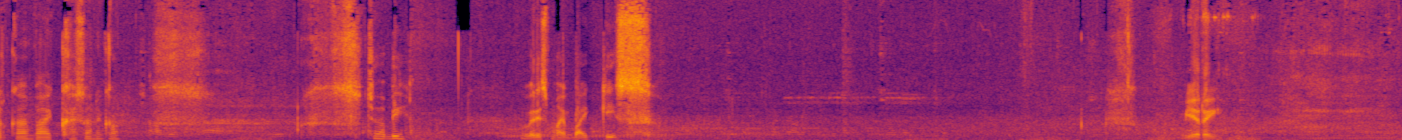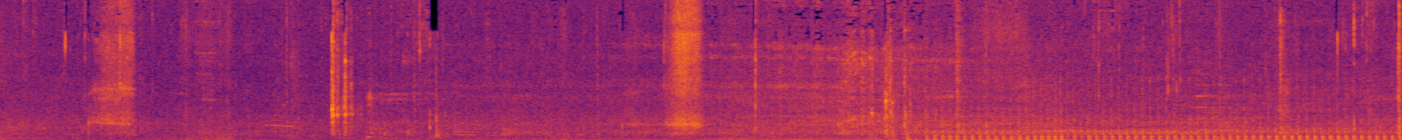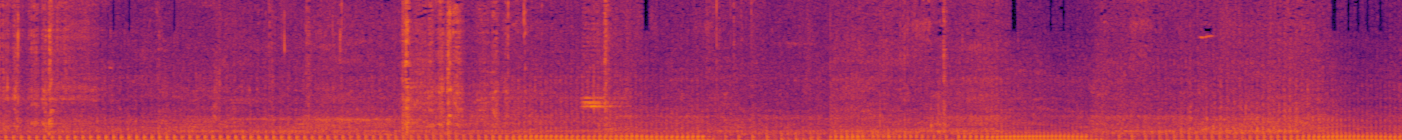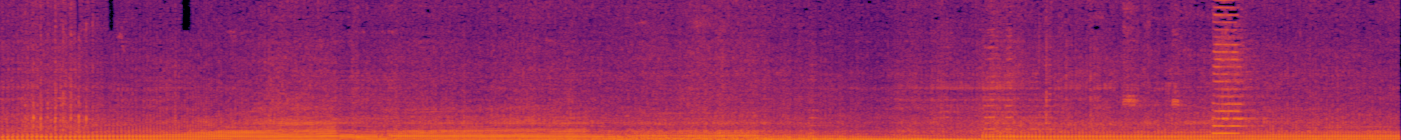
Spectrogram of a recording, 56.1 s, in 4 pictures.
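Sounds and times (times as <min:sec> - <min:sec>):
motorcycle engine idling and revving: 0:10.7 - 0:14.8, 0:21.4 - 0:56.0
motorcycle pulling away through gears: 0:22.4 - 0:56.0.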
